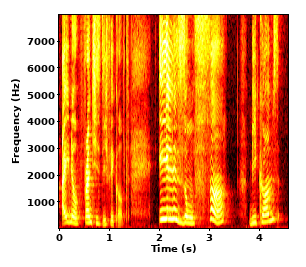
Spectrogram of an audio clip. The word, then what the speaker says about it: ils ont faim: Ils ont faim becomes ils ont faim. The L is silent, but the S still sounds like a Z before a consonant.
